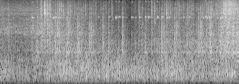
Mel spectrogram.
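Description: A Jaguar E-Type's engine idles with a steady, close rumble and a broad hissing wash, holding an even level throughout without any speech.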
